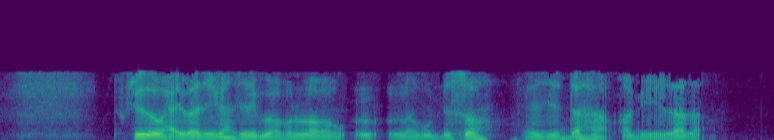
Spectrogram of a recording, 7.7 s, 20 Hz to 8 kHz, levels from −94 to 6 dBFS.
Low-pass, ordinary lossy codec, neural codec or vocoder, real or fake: 7.2 kHz; AAC, 16 kbps; none; real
